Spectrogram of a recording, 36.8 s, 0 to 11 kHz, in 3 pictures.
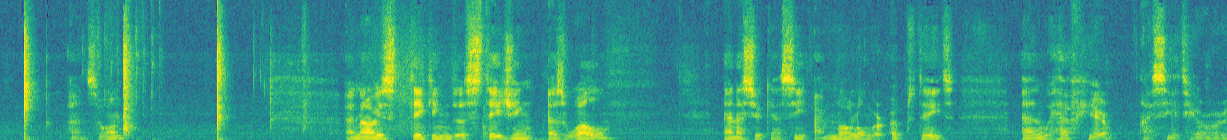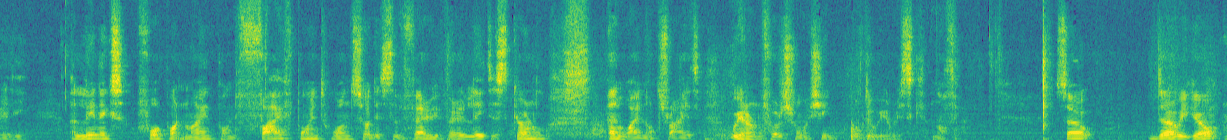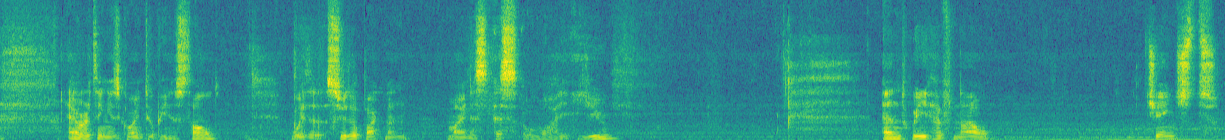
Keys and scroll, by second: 0.0-3.6 typing, 0.2 Return, 22.2-22.7 typing.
